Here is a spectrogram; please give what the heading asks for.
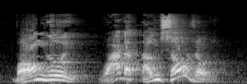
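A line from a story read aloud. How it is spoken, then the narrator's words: Loud shout. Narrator (Vietnamese): Chàng thét to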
